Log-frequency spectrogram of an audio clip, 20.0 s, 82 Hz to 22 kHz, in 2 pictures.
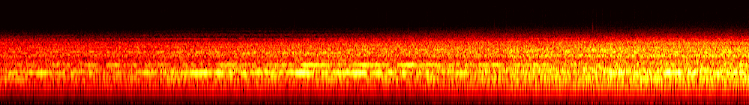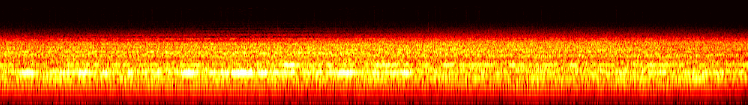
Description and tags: Analogue Pt1 20-3
mid frequency bandpassed with the beautifully slow LFO of the RS3
rusty, old, pad, resonator-rs3, slow-lfo, texture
